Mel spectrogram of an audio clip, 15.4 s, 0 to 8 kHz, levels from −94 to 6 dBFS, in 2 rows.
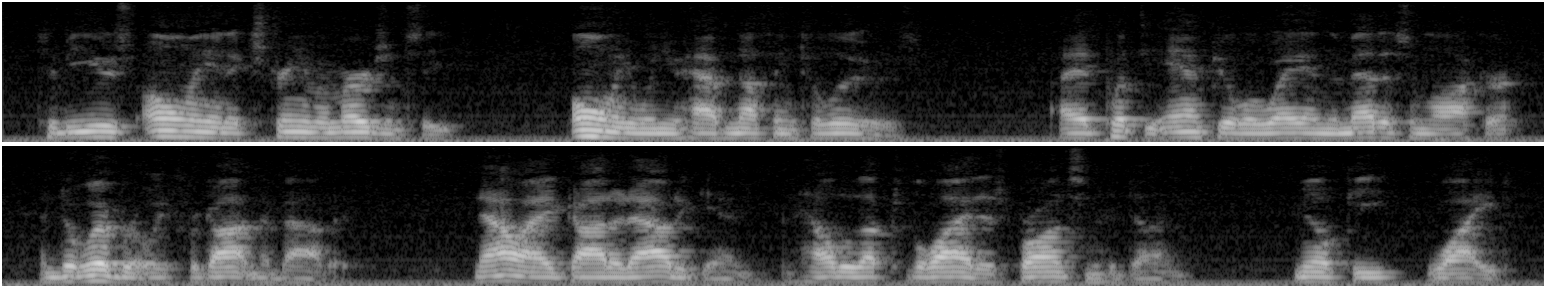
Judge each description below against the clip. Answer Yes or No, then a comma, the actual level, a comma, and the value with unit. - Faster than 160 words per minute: Yes, average, 185 wpm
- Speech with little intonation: Yes, narrow, 1.9 semitones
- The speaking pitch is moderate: No, low, 100 Hz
